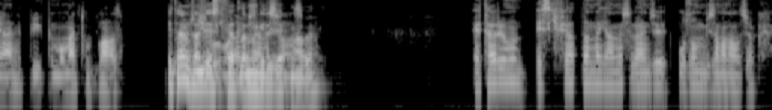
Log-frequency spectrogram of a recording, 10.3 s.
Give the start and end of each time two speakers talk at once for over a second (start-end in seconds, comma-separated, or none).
2.6-4.1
